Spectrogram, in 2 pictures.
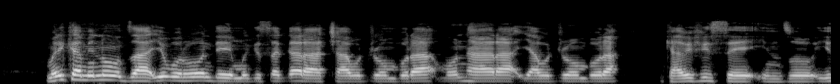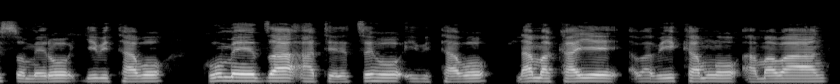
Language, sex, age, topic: Rundi, male, 36-49, education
